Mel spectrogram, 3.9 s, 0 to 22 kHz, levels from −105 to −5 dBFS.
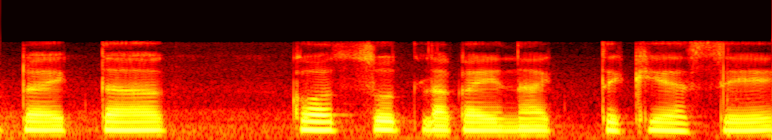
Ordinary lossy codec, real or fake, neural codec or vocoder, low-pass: none; real; none; 7.2 kHz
